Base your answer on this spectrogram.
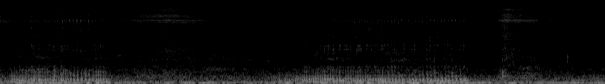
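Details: French Bulldog getting a belly rub, snorting and snoring in low, rough, rumbling breaths that run almost continuously, with brief louder surges of nasal noise.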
